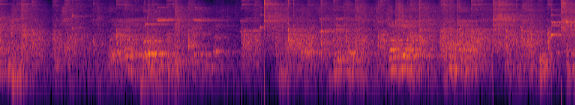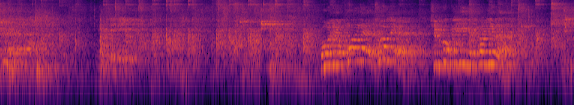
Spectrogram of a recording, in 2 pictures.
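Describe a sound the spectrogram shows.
A table tennis ball clicks back and forth on paddles and a table.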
